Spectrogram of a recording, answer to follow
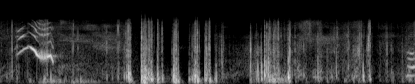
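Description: A child's brief high squeal, then irregular sharp knocks and rustling from a phone being jostled and handled close to its microphone on a trampoline.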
